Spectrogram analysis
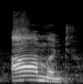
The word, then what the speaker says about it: almond: let's see the example almond here we can say m is a consonant and L used before this M so there why that is why L is a silent in this word talk you can see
